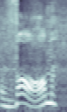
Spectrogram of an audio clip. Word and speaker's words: Vorm: I have always said that it was Vorm and not Worm, as everybody said. Yeah, it's correct. It's the German pronunciation of the name. There's a city called Worms in Germany, which is where the name comes from. Glad we cleared that up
